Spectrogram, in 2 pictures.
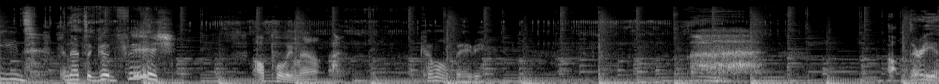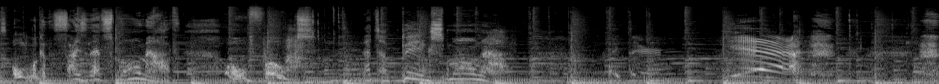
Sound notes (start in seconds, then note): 6.8 sighs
